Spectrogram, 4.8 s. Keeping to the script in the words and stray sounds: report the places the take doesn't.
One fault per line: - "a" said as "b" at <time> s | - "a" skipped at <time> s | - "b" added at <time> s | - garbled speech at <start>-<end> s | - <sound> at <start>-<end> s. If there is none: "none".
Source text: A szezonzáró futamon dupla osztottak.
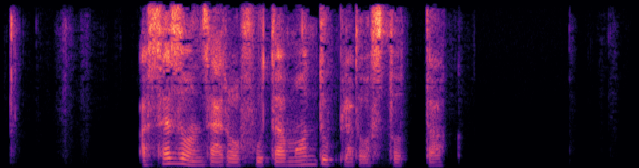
none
